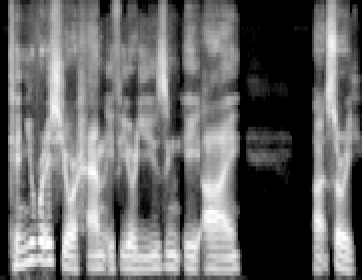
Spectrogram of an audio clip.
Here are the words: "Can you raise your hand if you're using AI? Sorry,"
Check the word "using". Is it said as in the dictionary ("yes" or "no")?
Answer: yes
